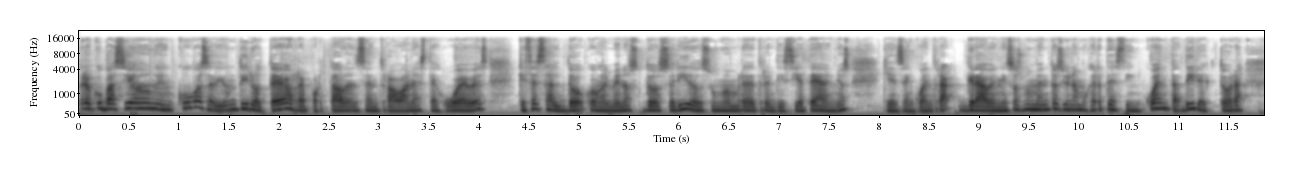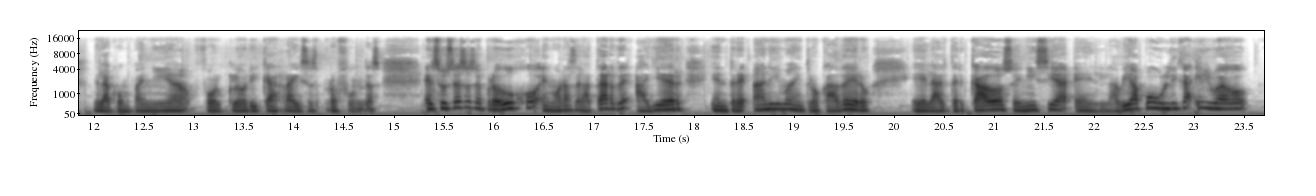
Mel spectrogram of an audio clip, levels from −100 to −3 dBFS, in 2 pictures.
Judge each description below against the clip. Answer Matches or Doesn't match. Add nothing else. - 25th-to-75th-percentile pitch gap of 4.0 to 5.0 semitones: Matches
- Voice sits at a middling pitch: Matches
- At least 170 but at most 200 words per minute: Matches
